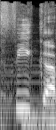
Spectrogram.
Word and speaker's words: fika: Now, the Swedish word fika, pronounced fika, means to have coffee or a coffee break.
